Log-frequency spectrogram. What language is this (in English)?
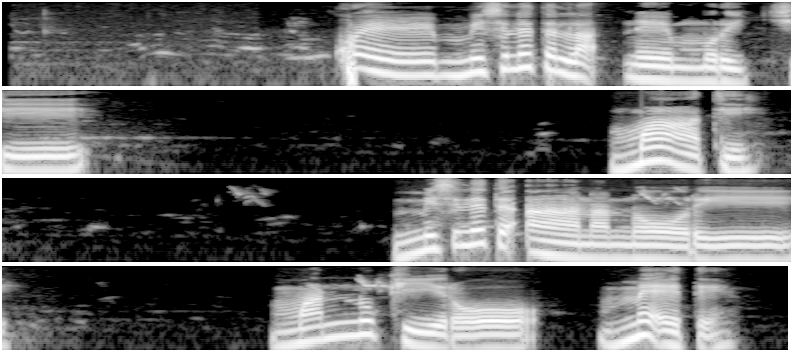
Sidamo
